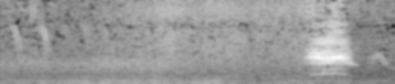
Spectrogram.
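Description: A great horned owl gives a short hoot around the middle of the clip, moderately loud over a steady wind-like outdoor hiss, with no other voices.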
